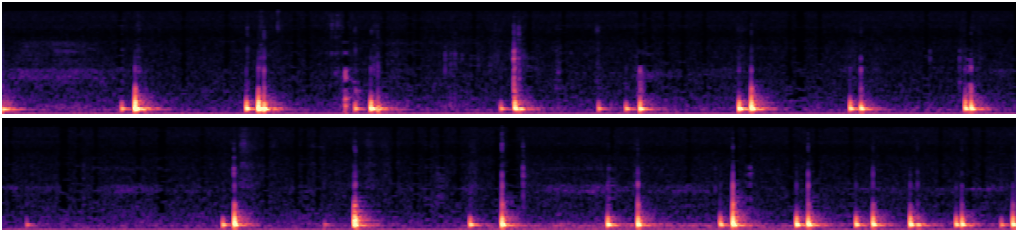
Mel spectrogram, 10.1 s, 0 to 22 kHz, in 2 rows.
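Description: Fingertips tap rapidly on and around the rubber end cap of a hollow, red JBL cylindrical portable speaker with a fabric grille, held upright in one hand. Quiet, dull, hollow thuds with a low pitch near 200 Hz land in an uneven, quick rhythm, each dying away almost at once.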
